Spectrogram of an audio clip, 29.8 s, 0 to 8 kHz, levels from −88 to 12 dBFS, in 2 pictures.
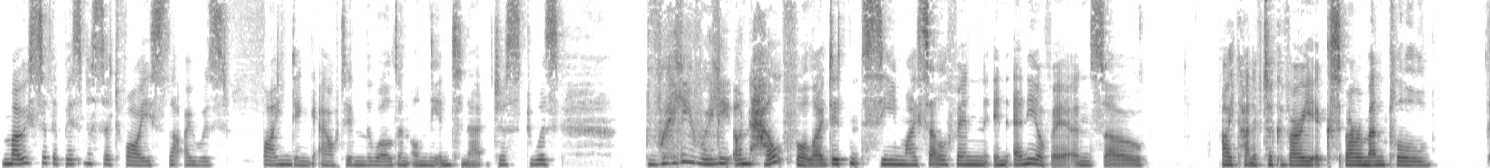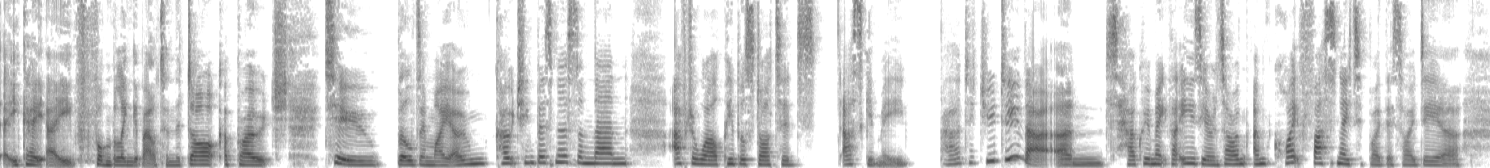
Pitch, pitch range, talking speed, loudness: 200 Hz, 180-230 Hz, 165 wpm, -26 LUFS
